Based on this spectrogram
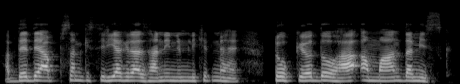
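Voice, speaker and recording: A man's voice: high voice, little pitch movement, a little fast, fairly bright tone. A man teaching memory tricks in a playful way, acting out little scenes as he explains. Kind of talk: mnemonic lesson to camera. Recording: dull lo-fi sound.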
